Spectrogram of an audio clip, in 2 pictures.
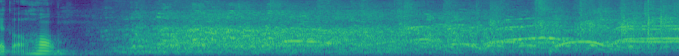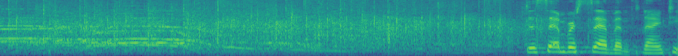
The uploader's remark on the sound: Recorded live at the Park Theatre in Winnipeg.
